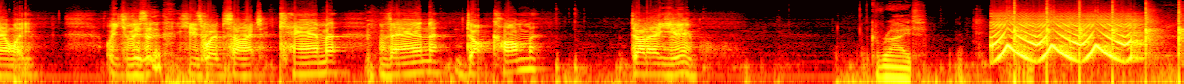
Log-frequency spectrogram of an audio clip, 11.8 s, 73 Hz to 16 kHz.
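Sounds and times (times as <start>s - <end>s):
speech: 0.0s - 0.4s, 1.1s - 5.5s, 6.3s - 7.1s, 8.8s - 9.3s, 9.9s - 11.6s
electronic alarm wailing at full volume: 9.9s - 11.5s.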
